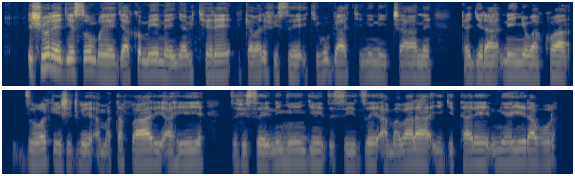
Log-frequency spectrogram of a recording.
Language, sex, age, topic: Rundi, male, 36-49, education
